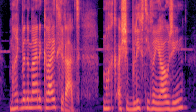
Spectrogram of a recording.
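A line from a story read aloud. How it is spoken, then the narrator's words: Pleading. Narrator (Dutch): smeekte ze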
